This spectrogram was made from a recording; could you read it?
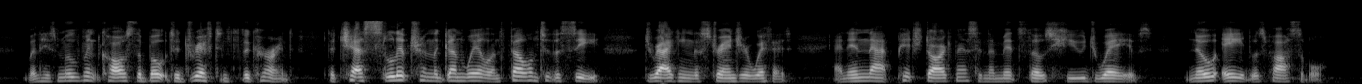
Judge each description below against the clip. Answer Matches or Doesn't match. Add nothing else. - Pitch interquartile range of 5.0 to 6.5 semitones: Doesn't match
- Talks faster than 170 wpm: Matches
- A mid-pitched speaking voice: Matches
